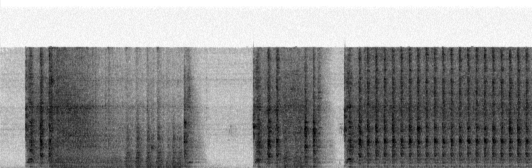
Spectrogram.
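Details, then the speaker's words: Kymco scooter that began running poorly: starts, sputters and dies twice, then idles unevenly with a lumpy beat. "think about why this thing is running like garbage and see if we can't solve that problem and then chase the bugs away and decide what we're gonna do with this scooter so this is what I mean by running crappy here"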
